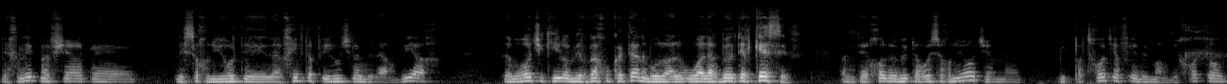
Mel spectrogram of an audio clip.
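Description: The speech runs at a fairly quick pace, somewhat breathy, with ordinary pitch variation. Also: man, medium pitch for a man. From Israel, Hefer Valley moshav. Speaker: insurance agency founder and investor. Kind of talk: interview conversation.

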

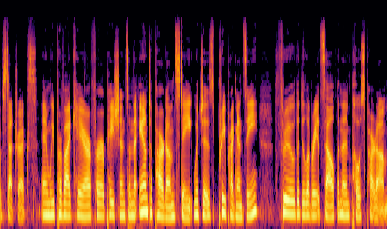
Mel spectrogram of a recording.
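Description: In a normal speaking voice of medium pitch, a woman talks at a moderate pace, with a dry, close sound with no echo on a very clean recording with a silent background. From Buffalo, New York. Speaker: OB-GYN physician. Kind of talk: interview.

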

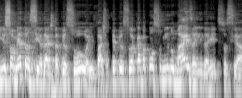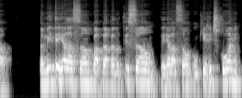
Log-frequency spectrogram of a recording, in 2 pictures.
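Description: A man with a high voice and a dark, mellow tone talks at a fairly quick pace, with ordinary pitch variation. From Brazil, Rio de Janeiro. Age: 40s. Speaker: neuroscientist. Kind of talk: interview.

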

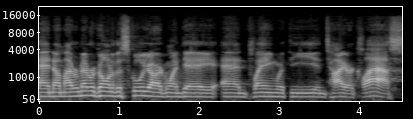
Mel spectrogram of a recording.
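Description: In a normal speaking voice, a man talks at a moderate pace with a medium pitch and fairly even intonation. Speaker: fitness coach. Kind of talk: casual interview.

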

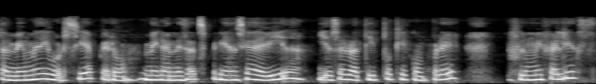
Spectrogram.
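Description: Somewhat breathy and dark, mellow in tone, a woman speaks at a fairly high pitch and moderate pace, with fairly even intonation and very even loudness, in a dry, close sound with no echo. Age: 20s. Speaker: guest sharing mental health story. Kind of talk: personal testimony.

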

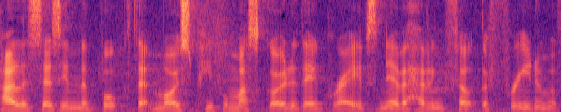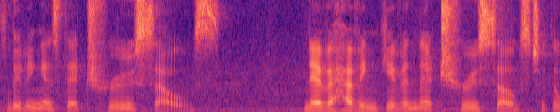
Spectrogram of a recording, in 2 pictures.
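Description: Her intonation monotone and flat, a woman speaks with a very deep, low pitch and vocal fry. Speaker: lawyer and church speaker. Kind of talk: sermon, then hushed fervent prayer. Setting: church with live congregation. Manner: soft, earnest, reverent; casual, self-deprecating, humorous.

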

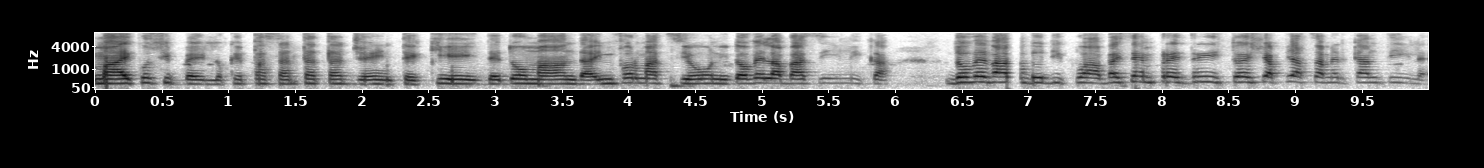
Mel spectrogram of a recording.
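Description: At a moderate pace, a woman with a normal speaking voice talks at a medium pitch with ordinary pitch variation and big swings in loudness, the sound dry and close with no echo. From Bari, Puglia (old town). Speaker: pasta maker. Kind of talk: casual chat.

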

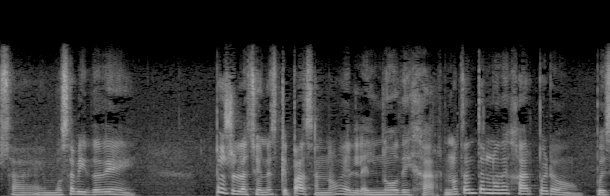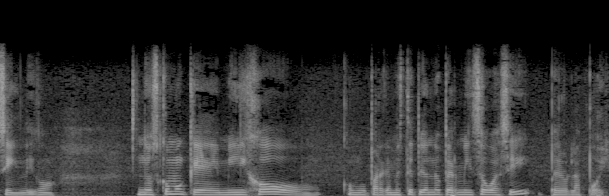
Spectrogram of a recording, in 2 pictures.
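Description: Her voice is fairly low and has a dark, mellow tone as this woman speaks at a moderate pace with ordinary pitch variation. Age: 30s. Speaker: podcast co-host. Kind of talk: casual chat.

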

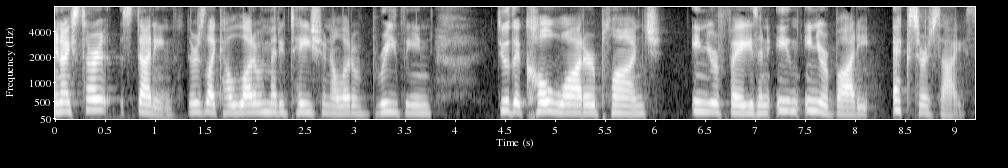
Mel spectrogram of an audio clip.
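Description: In an ordinary speaking voice, a woman talks at a moderate pace with fairly high pitch and ordinary pitch variation. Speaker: certified health coach. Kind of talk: sponsor segment, casual health talk.

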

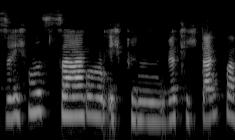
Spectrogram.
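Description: A woman's normal speaking voice, fairly high in pitch, with fairly even intonation at a moderate pace. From Switzerland. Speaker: religious educator and spiritual coach. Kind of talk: casual interview.

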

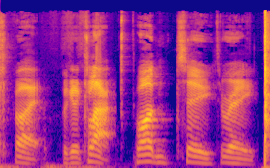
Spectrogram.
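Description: A man talks at a medium pitch against noticeable background noise. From southeast London. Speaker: podcast co-host. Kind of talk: casual chat.

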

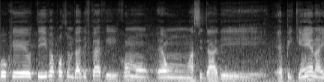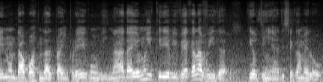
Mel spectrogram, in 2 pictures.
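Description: A man talks at a fairly quick pace with a medium pitch and ordinary pitch variation. Noticeable background noise is present. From Brazilian Northeast, Juazeiro do Norte, Ceará. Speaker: vehicle sticker installer. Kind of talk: casual interview. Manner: halting, repeats words.

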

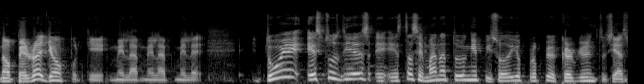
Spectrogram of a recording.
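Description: A high-pitched man at a moderate pace, with very wide pitch swings, big swings in loudness and a dry, close sound with no echo. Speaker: podcast co-host, comedian. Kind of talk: casual comedic chat.

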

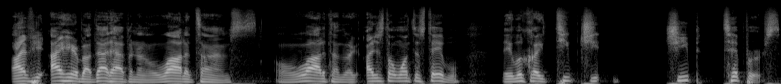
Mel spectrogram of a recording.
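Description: A fairly high-pitched man with an American accent at a fairly quick pace, ordinary pitch variation, a very clean recording with a silent background and a dry, close sound with no echo. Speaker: line cook. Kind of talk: casual chat. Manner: fast.

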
